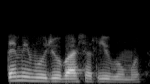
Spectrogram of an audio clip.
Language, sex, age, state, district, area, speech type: Kashmiri, male, 18-30, Jammu and Kashmir, Kupwara, rural, conversation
